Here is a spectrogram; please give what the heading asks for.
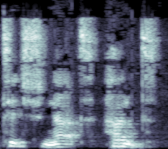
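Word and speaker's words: Thich Nhat Hanh: is that like that um how do you pronounce that as like teach Nat hunt that's right yes yes I posted one of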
